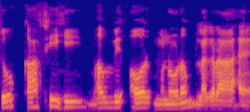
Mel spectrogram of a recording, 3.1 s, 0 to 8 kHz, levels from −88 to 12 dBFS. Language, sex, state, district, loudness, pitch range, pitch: Hindi, male, Bihar, Supaul, -17 LUFS, 110-145 Hz, 135 Hz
